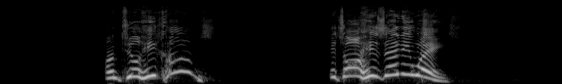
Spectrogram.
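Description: A middle-aged man speaks calmly through a microphone, with pauses between phrases.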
